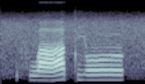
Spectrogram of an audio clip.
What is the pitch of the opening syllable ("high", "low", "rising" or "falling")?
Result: rising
